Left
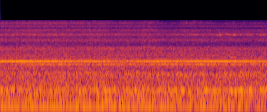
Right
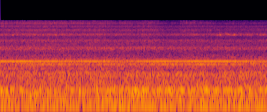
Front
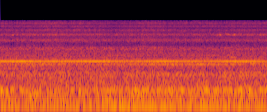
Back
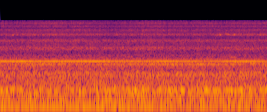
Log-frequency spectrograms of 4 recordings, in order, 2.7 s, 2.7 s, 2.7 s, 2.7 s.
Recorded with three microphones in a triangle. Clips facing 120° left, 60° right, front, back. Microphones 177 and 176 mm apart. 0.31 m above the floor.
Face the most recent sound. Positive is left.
No sound to turn to.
